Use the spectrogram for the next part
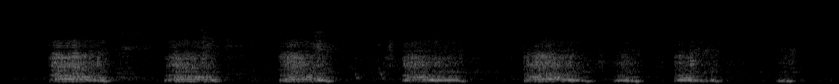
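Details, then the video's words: Dog imitating a motorcycle with a run of about eight revving, growly rumbles, each roughly half a second long, following one another about once a second. "Dog making motorcycle sound"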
